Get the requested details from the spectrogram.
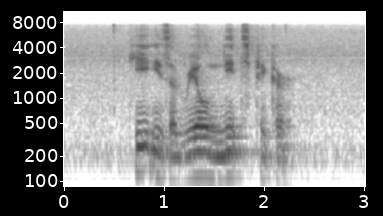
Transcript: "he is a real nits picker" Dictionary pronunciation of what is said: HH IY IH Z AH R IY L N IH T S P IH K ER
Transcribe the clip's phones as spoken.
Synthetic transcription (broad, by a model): HH IY IH Z AH R IY L N IH T S P IH K ER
